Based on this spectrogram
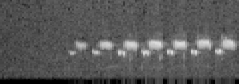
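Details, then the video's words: A male Yellowhammer sings in spring in Austrian farmland: a fast run of about a dozen high, thin, dry notes, roughly eight per second, cut off before the long final note. "dieser gesang wird von den goldammer männchen im frühjahr in der heimischen kulturlandschaft verbreitet vorgetragen"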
